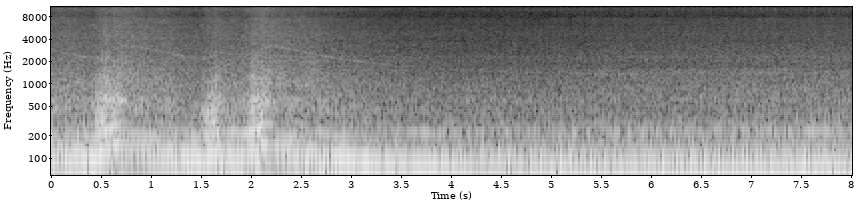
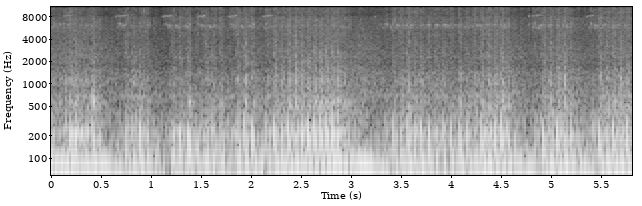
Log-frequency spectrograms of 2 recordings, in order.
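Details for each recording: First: 1956 VW Beetle flat-four with replacement 40mm IDF/HPMX carbs, one previously leaking fuel, linkage and adjustments still out: quick revs then steady even idle; normal running now on both carburetors and all four cylinders instead of two. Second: 1956 VW Bug flat-four with replacement 40mm IDF-style carbs, driver's-side carb adjustment screws disconnected so only the passenger-side carb feeds it: lumpy, uneven low chuff with a stumbling beat, running poorly on two cylinders.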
